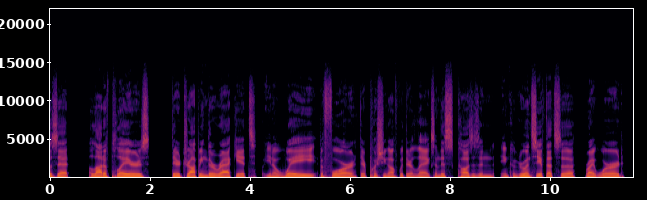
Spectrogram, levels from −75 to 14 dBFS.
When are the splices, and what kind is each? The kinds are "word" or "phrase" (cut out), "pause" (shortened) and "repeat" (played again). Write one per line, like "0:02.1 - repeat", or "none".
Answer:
0:04.2 - pause
0:05.4 - word
0:10.6 - pause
